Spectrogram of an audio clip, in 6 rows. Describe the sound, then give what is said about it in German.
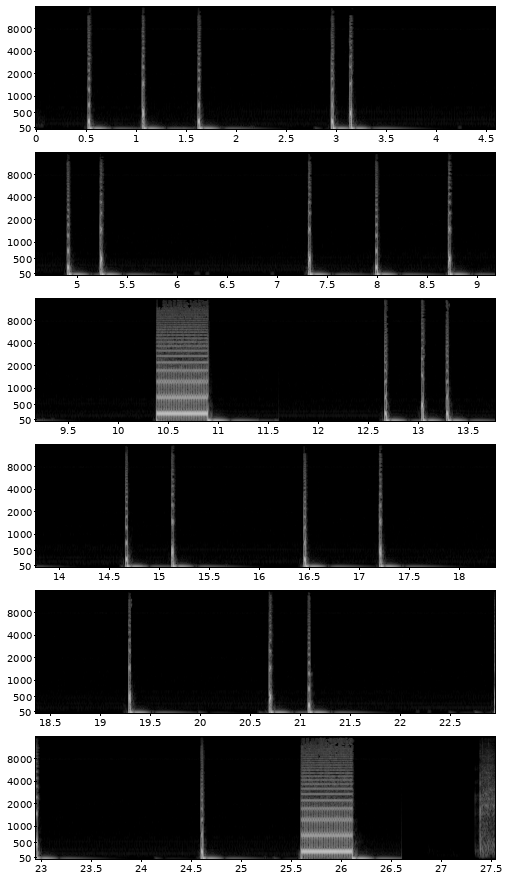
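Sparse electronic beeps of the original 1972 Atari Pong game sound, played on a cassette recorder: short blips at irregular intervals, with two longer buzzy tones marking points. No one talks over it. “der jetzt hier einmal live den legendären Original Atari Pong Sound von 1972 einspielt.”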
